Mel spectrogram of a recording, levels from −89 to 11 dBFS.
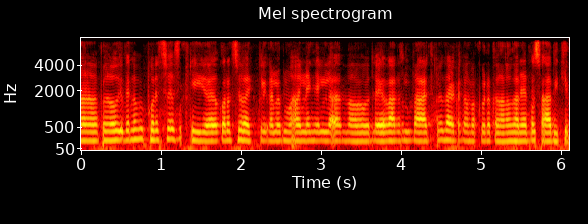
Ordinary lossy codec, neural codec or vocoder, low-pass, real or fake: none; codec, 24 kHz, 1.5 kbps, HILCodec; 7.2 kHz; fake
